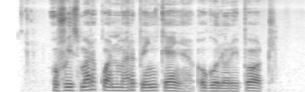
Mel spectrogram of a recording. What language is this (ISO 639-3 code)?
luo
